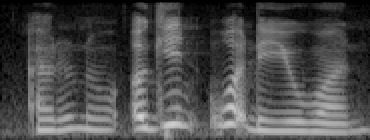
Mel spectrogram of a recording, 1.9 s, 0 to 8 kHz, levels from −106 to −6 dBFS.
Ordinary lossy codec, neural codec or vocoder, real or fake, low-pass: none; none; real; 7.2 kHz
